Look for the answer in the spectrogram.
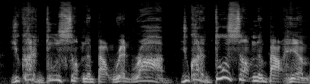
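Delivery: put-on angry growl. Narrator reads an upset man confronting the narrator during a church meal: angry aggressive growl. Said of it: "he growled in an angry, aggressive tone".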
